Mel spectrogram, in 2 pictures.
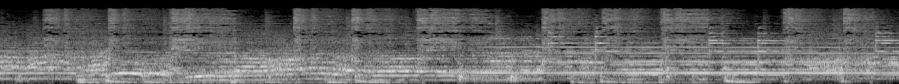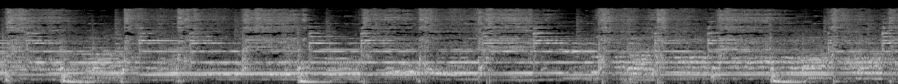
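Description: Devotional kirtan: a group of men singing in chorus to a khol, the Bengali clay barrel drum, whose bass strokes drop in pitch after each hit, while kartal hand cymbals clash in a steady rhythm. About five seconds in the singing gives way to long held notes over the drum and cymbals.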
